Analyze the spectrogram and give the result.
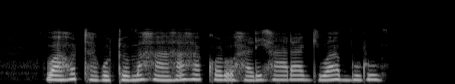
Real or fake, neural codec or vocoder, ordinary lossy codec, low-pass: real; none; MP3, 32 kbps; 5.4 kHz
